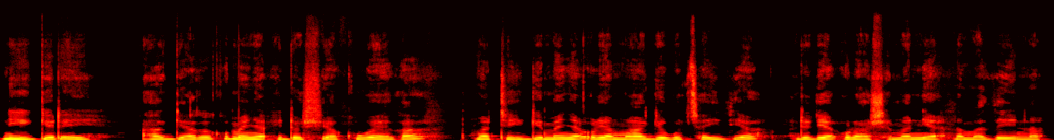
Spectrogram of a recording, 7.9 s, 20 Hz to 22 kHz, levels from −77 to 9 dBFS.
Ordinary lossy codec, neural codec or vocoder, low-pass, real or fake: none; vocoder, 44.1 kHz, 128 mel bands, Pupu-Vocoder; 19.8 kHz; fake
